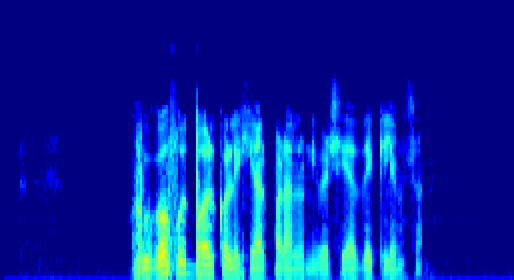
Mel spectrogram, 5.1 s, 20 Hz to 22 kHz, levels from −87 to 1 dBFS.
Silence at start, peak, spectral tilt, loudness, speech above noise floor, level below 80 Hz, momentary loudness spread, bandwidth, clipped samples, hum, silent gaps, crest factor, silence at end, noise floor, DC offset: 1.3 s; -18 dBFS; -6.5 dB/octave; -40 LUFS; 37 dB; -74 dBFS; 12 LU; 12 kHz; under 0.1%; none; none; 24 dB; 0.95 s; -77 dBFS; under 0.1%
